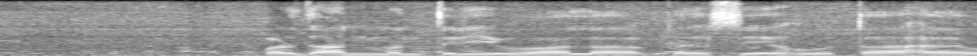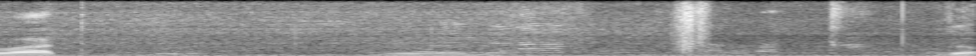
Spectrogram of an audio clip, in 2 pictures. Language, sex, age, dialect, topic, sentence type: Magahi, female, 18-24, Central/Standard, banking, question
